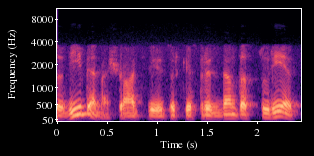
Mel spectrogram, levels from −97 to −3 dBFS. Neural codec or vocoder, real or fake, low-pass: none; real; 7.2 kHz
